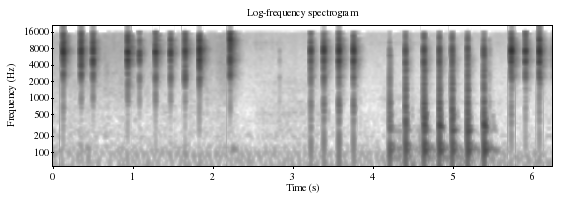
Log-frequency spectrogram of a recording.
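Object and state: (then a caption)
Wooden brush handles tapped together. Two slim, solid wooden makeup brush handles, held with long purple nails, are tapped and crossed against each other in front of a microphone. Twenty-four sharp, dry, bright clicks with almost no ring come in uneven bursts, with a short pause after the first ten. The final ten taps land louder with a fuller, low, knocking body.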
